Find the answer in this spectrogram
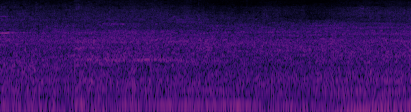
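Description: Steady low rumble of road traffic, with a constant low engine hum underneath.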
